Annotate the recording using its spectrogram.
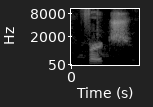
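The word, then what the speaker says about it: Foet: fch the third baseman fch spells his name f o e t pronounced fch swings and misses out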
